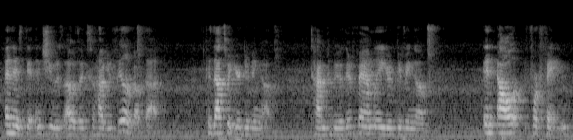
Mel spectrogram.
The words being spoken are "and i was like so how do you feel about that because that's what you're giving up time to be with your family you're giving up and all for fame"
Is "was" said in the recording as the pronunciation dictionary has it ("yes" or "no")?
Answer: yes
